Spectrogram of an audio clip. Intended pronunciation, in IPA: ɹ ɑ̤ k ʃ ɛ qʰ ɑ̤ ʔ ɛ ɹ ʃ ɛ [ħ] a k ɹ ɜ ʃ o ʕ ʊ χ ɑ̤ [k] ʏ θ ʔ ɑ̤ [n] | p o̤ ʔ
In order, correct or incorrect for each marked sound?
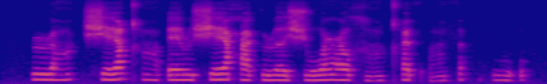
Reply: correct, incorrect, incorrect

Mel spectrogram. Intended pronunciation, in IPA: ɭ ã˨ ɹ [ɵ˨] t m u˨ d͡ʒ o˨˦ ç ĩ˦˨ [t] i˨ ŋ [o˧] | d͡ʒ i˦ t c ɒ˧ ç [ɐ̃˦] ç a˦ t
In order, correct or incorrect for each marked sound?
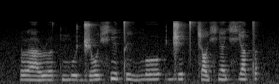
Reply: correct, correct, incorrect, incorrect

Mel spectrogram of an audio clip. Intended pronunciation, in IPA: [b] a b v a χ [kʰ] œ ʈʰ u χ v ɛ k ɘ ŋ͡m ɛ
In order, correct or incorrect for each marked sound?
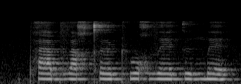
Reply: incorrect, correct

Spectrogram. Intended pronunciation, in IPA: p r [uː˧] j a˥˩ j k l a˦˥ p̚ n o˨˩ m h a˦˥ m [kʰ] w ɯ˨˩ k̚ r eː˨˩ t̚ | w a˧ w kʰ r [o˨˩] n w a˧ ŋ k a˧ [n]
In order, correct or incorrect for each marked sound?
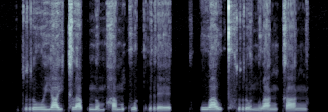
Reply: correct, incorrect, incorrect, incorrect

